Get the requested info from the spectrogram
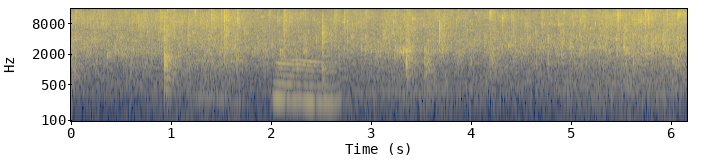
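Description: Chicken kaldereta sauce sizzling and simmering in a wide pan on a gas stove, a steady hiss. A metal spoon clicks against the pan about a second in, and there is a brief voice about two seconds in.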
